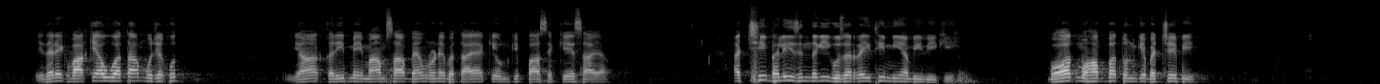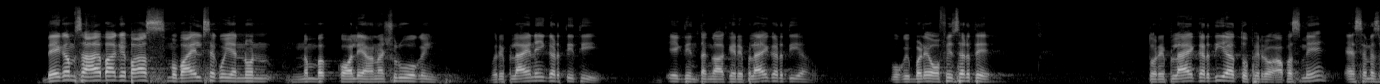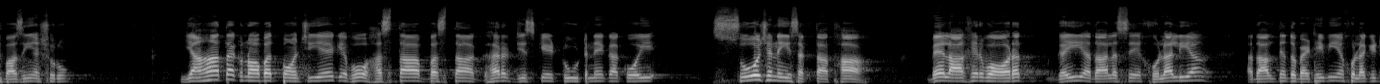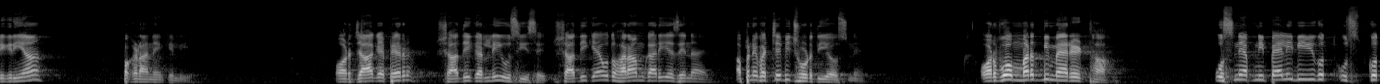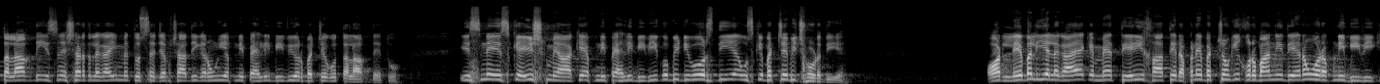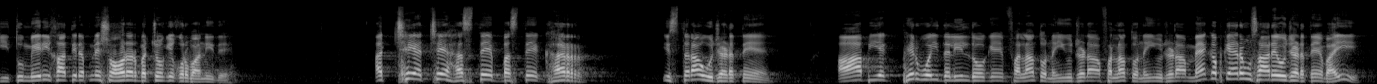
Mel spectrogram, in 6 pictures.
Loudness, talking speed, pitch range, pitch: -24 LUFS, 195 wpm, 140-195 Hz, 165 Hz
